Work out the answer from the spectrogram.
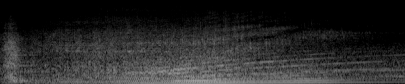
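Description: A car engine hums as the car drives into thick woodland. The low rumble and broad road noise swell toward the middle and then ease off slightly.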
